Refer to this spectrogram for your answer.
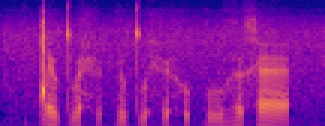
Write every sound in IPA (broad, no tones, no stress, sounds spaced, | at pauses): ǃ ɛ tʷ æ h ʏ k ʏ tʷ e h ʏ h u k u ɦ ə x æ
